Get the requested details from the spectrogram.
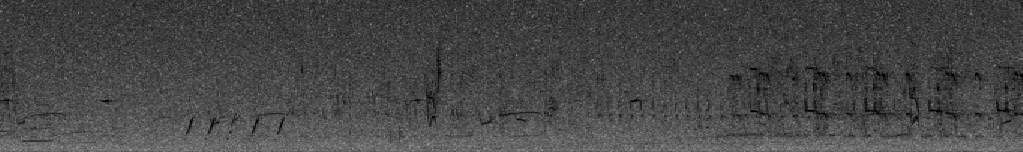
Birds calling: Parrot-billed Sparrow (Passer gongonensis), Slate-colored Boubou (Laniarius funebris), Crested Francolin (Ortygornis sephaena)

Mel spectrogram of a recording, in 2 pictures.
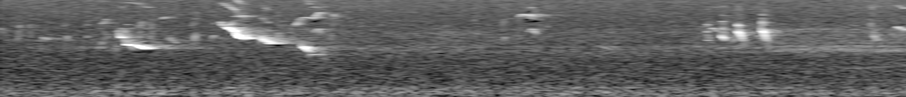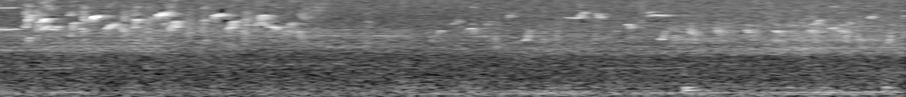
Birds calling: Spotted Morning-Thrush (Cichladusa guttata)

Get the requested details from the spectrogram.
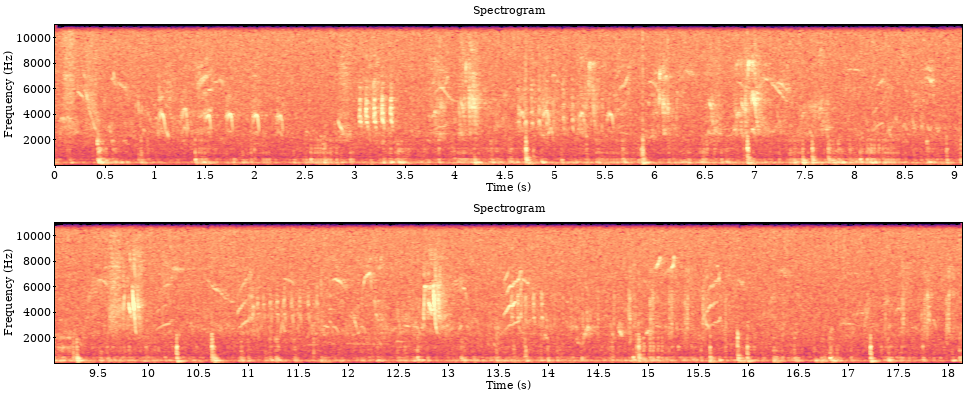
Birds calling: Rüppell's Starling (Lamprotornis purpuroptera), Scarlet-chested Sunbird (Chalcomitra senegalensis)

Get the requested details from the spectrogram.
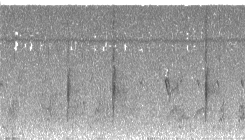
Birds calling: Common Bulbul (Pycnonotus barbatus), Green-winged Pytilia (Pytilia melba)

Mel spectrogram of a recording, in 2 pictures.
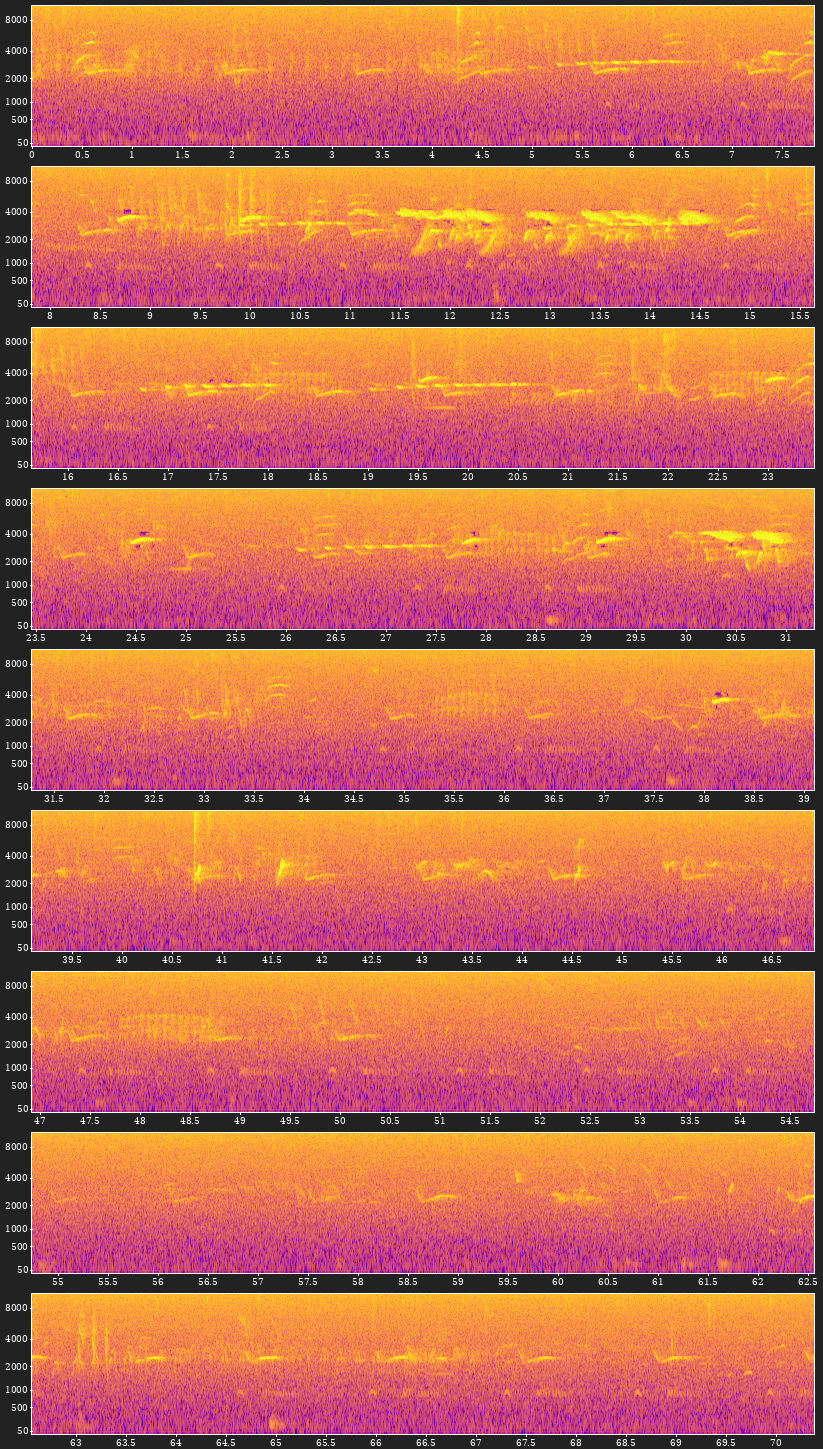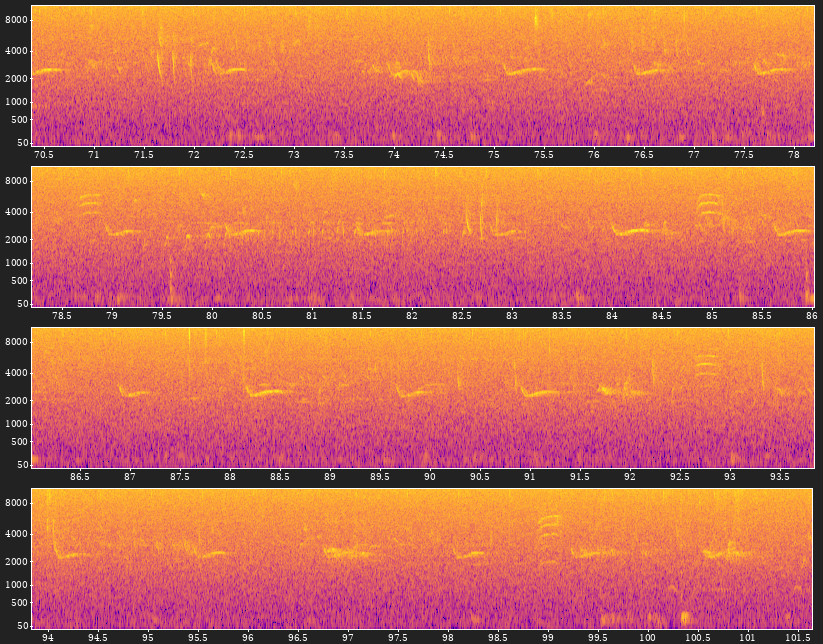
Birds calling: White-browed Robin-Chat (Cossypha heuglini), Ring-necked Dove (Streptopelia capicola), African Thrush (Turdus pelios), Sulphur-breasted Bushshrike (Telophorus sulfureopectus), Gray-backed Camaroptera (Camaroptera brevicaudata), Blue-naped Mousebird (Urocolius macrourus)

